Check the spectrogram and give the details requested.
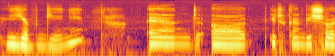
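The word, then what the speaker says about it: Евгений: maxime next we have evgeny evgeny and it can be shown into genius i know that this uh first sound is very hard for the non-russian speaker but you have to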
